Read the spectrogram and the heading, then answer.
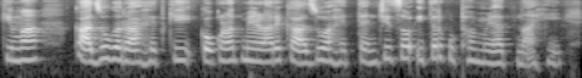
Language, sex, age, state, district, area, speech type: Marathi, female, 45-60, Maharashtra, Kolhapur, urban, spontaneous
